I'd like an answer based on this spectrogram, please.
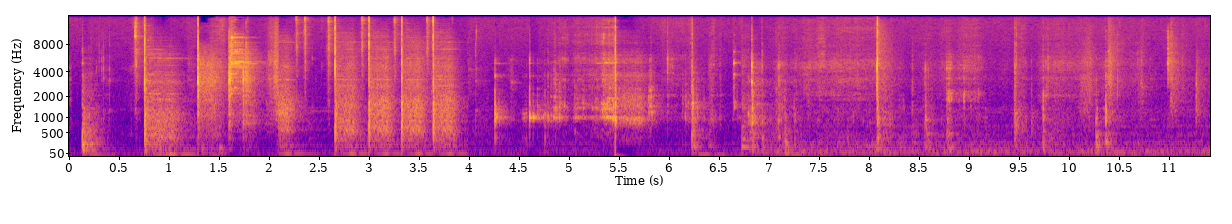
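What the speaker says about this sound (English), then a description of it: "you press them on and then tap them with a hammer to lock them in place" A hammer taps metal nuts onto an axle in quick bursts of sharp clinks, followed by quieter scraping and rattling handling sounds, close by.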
